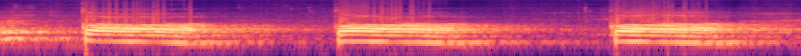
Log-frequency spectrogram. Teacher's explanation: আমি যদি ক উচ্চারণ করি আমার মুখের সামনের কাগজটি সরবে না অর্থাৎ এটি স্থির থাকবে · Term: অল্পপ্রাণ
